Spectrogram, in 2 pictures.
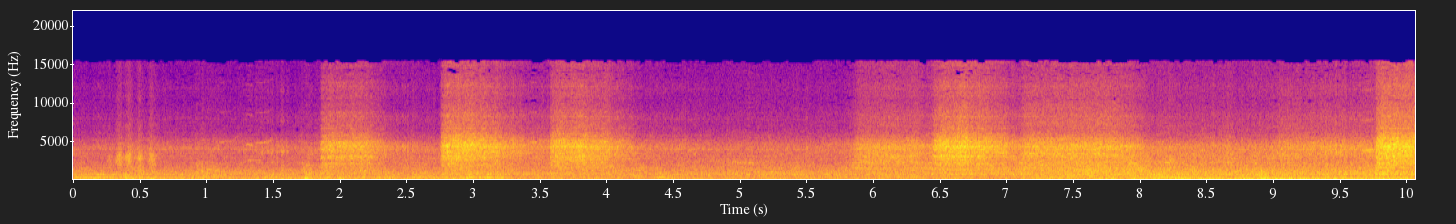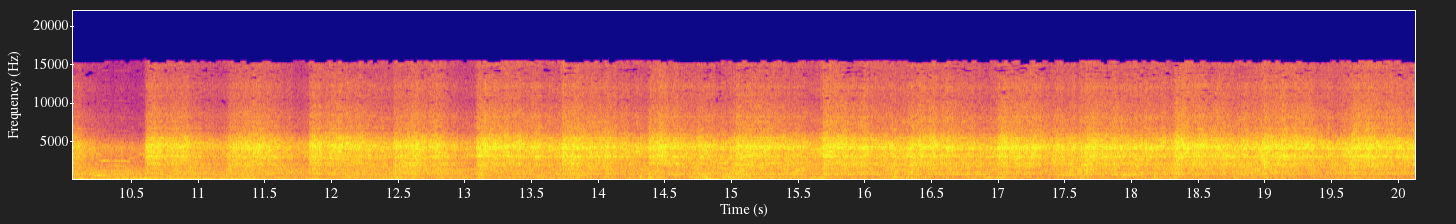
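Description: Steam tank locomotive No. 32473, an LB&SCR E4 0-6-2T, drawing near at low speed with separate puffs of exhaust a second or so apart, growing louder. From about ten seconds in, a loud steady steam hiss takes over as the engine comes close underneath.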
